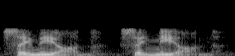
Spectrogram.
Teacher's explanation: emphasis on the middle syllable. It's spelled S-E-M-E-I-O-N, S-E-M-E-I-O-N, and it's pronounced semion.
